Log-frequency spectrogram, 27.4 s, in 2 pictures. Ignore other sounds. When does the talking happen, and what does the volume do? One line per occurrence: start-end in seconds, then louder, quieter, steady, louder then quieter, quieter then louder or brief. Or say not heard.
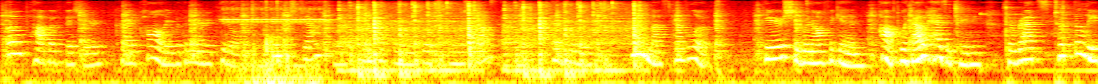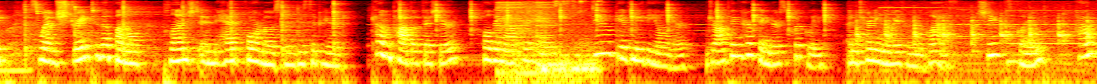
0.1-27.3 louder then quieter.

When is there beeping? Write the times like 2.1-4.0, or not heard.
2.7-4.2, 12.2-14.1, 19.9-20.6.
